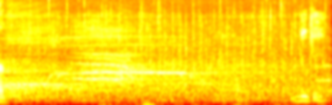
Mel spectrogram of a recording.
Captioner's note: audience cheers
